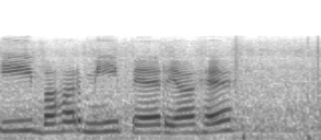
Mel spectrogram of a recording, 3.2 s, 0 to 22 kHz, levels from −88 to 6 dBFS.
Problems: background sounds at intervals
